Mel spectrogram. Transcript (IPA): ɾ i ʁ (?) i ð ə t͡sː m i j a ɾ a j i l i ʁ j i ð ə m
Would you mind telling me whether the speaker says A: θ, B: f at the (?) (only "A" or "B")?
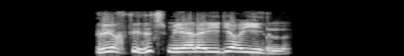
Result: A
